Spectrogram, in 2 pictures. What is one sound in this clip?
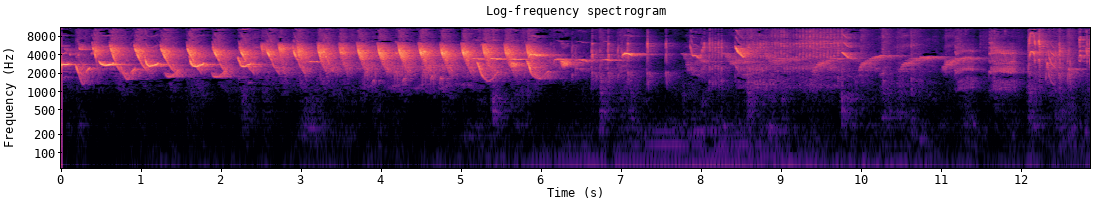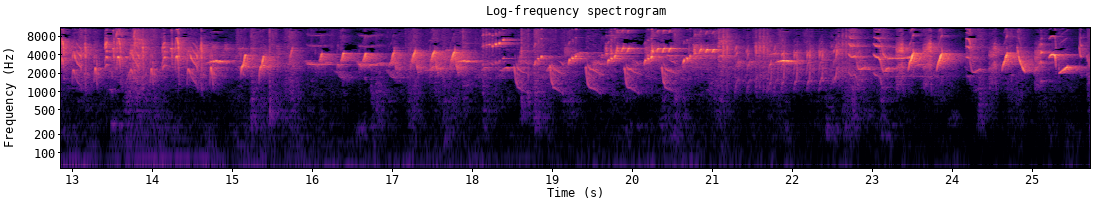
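A small caged bird sings a fast, chattering song of sharp chirps and trills.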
